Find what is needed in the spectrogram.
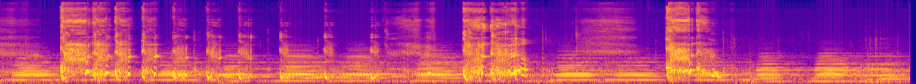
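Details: Adult woman on her third bout of bronchitis gives several loud, wet, chesty, congested coughs with throat clearing over background music: wet productive bronchitis cough.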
